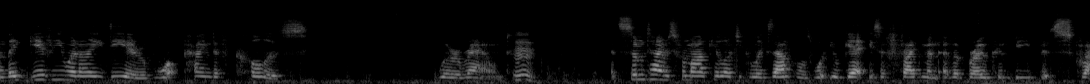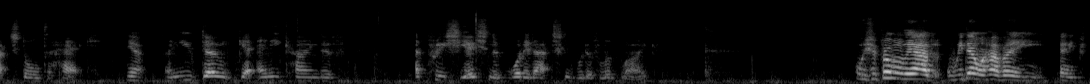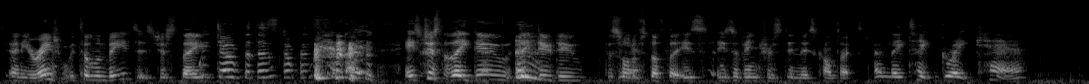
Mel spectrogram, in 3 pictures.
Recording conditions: sounds in the background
